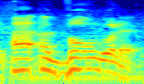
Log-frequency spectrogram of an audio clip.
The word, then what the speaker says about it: vongole: Vongole.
